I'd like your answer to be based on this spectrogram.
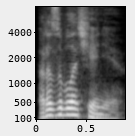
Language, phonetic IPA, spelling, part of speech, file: Russian, [rəzəbɫɐˈt͡ɕenʲɪje], разоблачение, noun, Ru-разоблачение.ogg
- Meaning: exposure, exposing, disclosure, disclosing, unmasking, denunciation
